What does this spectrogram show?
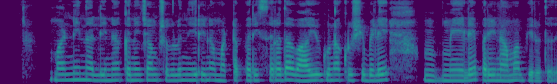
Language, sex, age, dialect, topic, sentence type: Kannada, female, 18-24, Mysore Kannada, agriculture, statement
